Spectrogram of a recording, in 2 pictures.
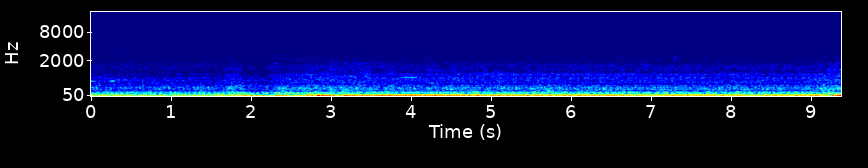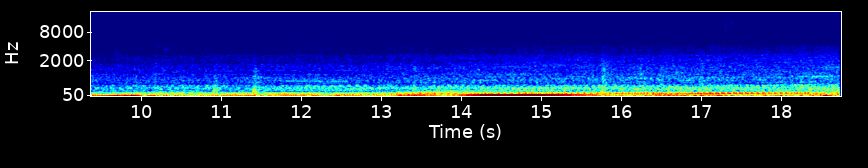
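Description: A diesel engine rumbles steadily and revs up louder as a train pulls away.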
